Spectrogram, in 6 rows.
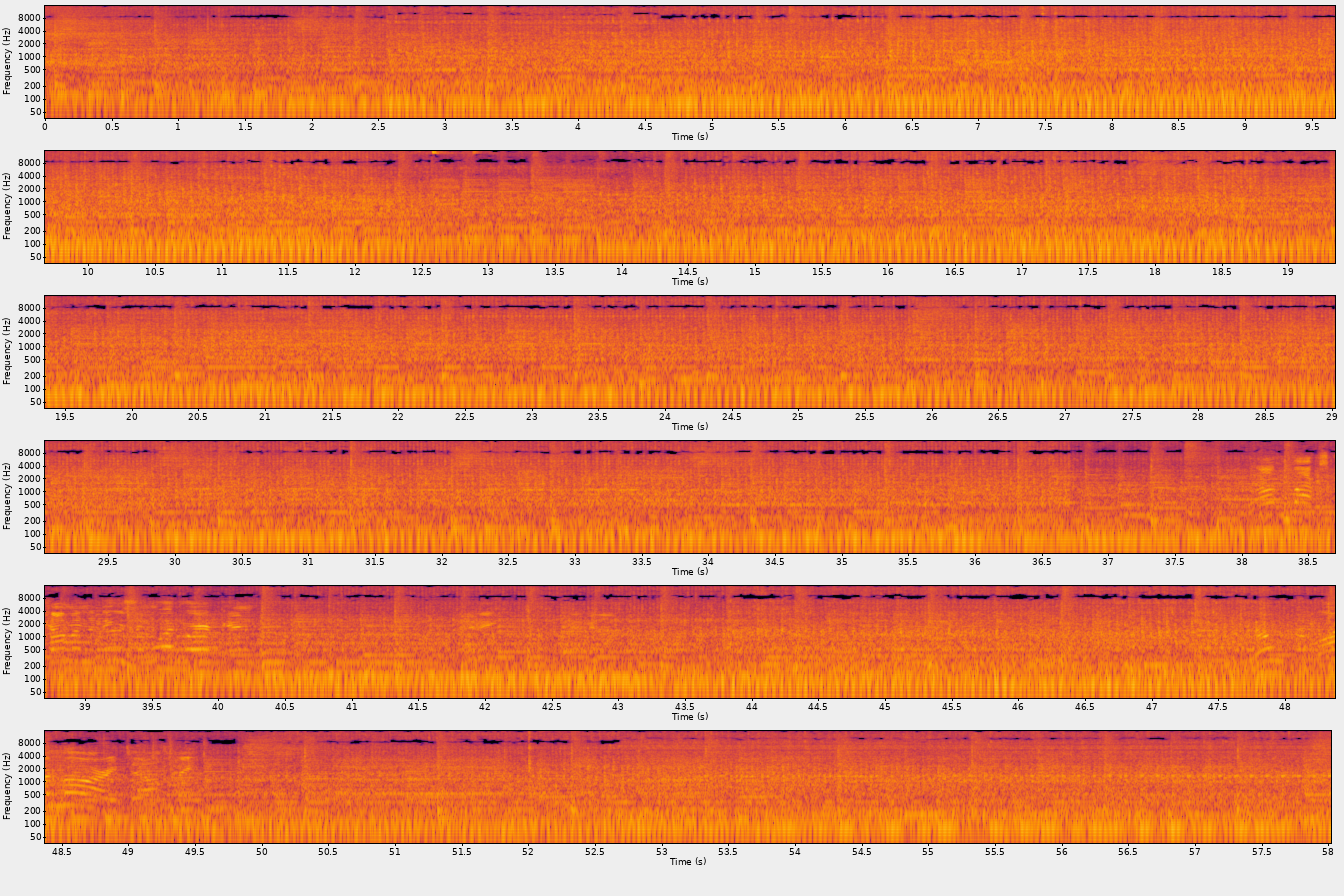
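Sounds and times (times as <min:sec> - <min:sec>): background music: 0:00.0 - 0:58.0
tractor engine idling: 0:00.0 - 0:58.0.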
